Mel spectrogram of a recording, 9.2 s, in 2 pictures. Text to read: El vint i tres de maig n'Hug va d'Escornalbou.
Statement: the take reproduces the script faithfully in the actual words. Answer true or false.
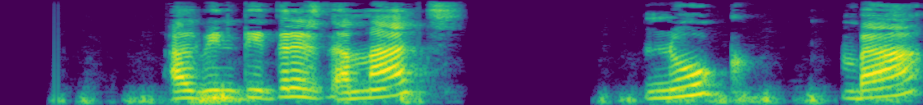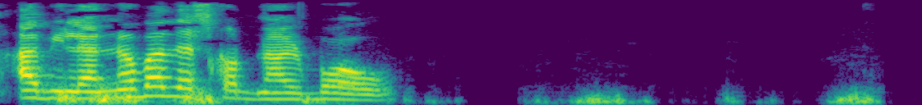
false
